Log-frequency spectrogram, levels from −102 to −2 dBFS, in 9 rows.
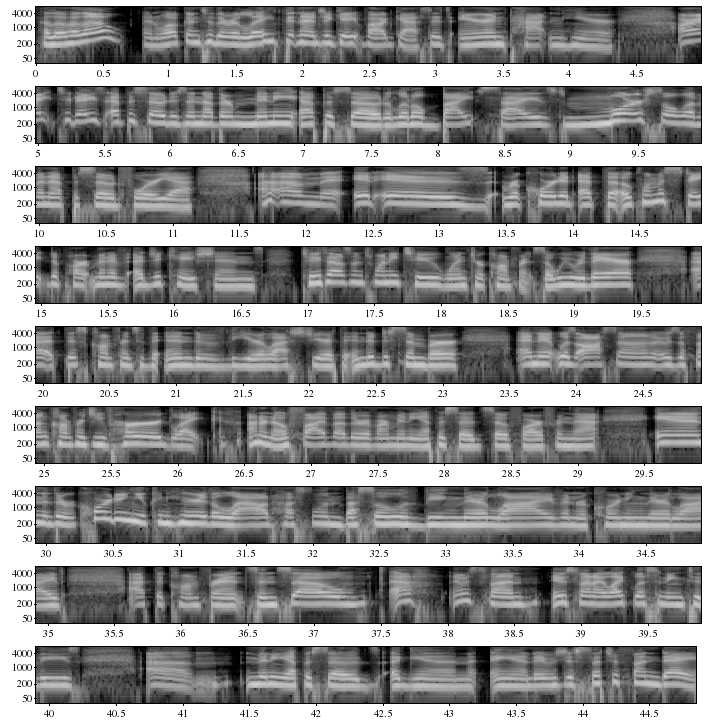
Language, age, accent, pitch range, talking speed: English, 20-39, American, 185-230 Hz, 185 wpm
